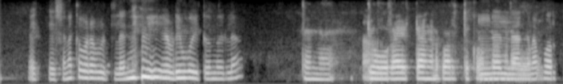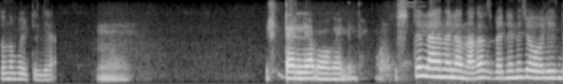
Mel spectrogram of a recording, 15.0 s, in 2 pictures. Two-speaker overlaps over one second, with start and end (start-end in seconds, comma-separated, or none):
none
